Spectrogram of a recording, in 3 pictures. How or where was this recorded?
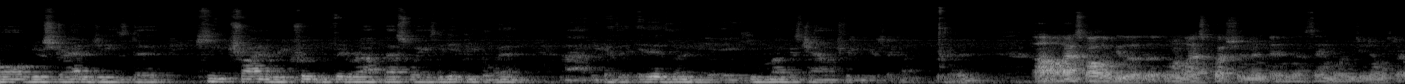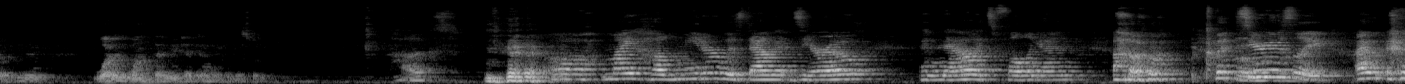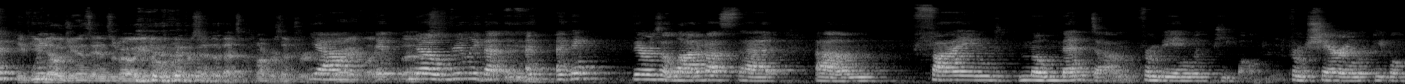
busy venue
